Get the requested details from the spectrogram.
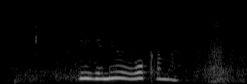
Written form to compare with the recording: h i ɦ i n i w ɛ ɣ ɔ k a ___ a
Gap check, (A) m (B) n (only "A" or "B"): A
